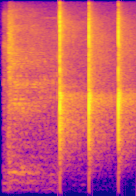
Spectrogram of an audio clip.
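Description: Three hand claps in quick succession, a little under half a second apart. They are the signal that sets off a littleBits sound-trigger module, which switches on a lamp that turns horse shadows.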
